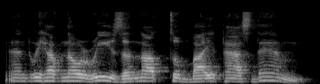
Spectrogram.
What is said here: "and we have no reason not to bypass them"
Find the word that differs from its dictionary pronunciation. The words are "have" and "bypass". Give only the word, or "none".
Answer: none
